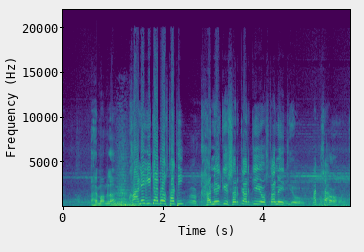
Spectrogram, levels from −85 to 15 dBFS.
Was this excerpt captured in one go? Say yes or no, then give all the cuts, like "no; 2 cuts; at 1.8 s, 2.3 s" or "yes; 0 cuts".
no; 1 cut; at 1.3 s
